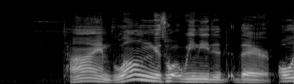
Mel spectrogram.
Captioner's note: bell dings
